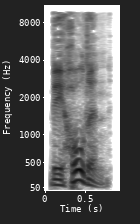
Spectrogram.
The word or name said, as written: beholden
